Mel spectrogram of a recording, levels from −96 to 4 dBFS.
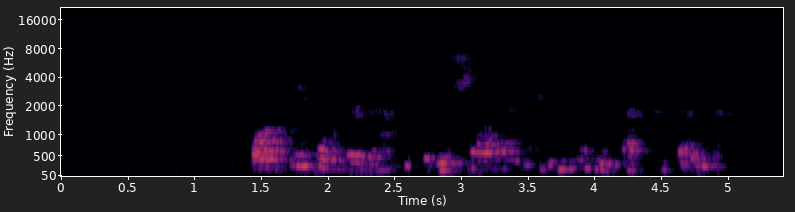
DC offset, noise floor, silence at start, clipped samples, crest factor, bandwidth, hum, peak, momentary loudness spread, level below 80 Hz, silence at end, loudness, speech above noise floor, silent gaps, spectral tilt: under 0.1%; under -90 dBFS; 1.45 s; under 0.1%; 20 dB; 4.9 kHz; none; -38 dBFS; 12 LU; under -90 dBFS; 0.45 s; -56 LUFS; over 33 dB; none; -7.5 dB/octave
